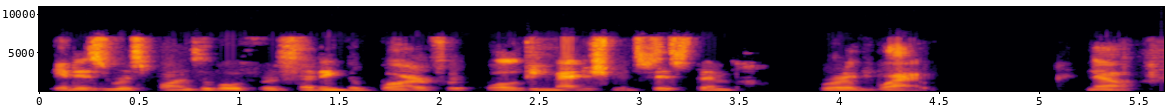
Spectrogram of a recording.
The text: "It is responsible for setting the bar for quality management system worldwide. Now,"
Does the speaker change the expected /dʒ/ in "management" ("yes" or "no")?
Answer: no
